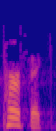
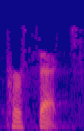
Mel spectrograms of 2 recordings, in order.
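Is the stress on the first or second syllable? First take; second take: first; second. First: The stress is on the first syllable. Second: The stress is on the second syllable. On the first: Flawless, without any fault. "Not perfect" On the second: Making something complete and whole. "but perfect. The idea of perfecting something is to make it complete"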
